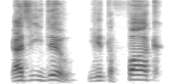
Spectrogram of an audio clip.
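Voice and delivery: usual speaking voice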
